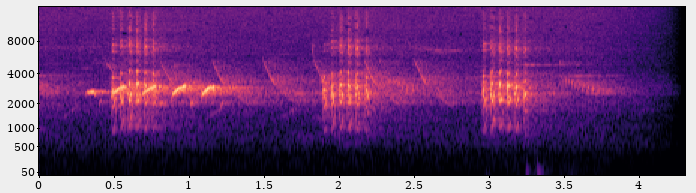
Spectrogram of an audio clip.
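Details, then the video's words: Woodpecker calling: three short bursts of rapid, rattling pulses about 1.2 seconds apart, linked by thin, high, repeated downslurred whistled notes, in a clean recording with no other sounds. "Woodpecker Sound"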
